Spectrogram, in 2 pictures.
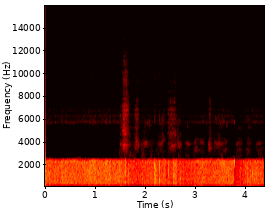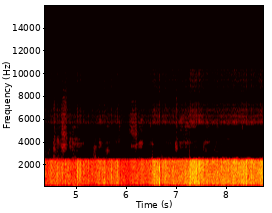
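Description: Shortwave receiver static: the hiss of band noise on 40-metre sideband from a web SDR, with the narrow, muffled top of a sideband receiver filter, growing louder in the last couple of seconds. No transmitted signal comes through it, because the receiving station lies in the skip zone.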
